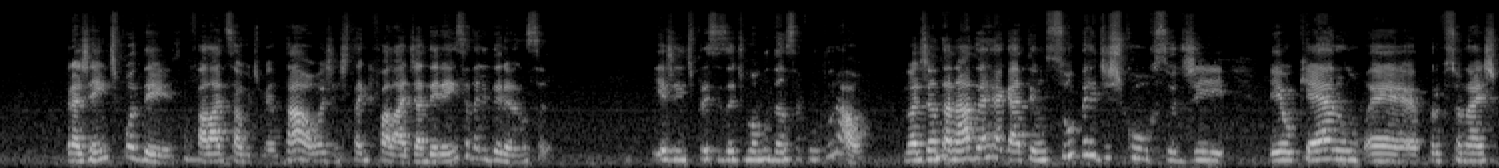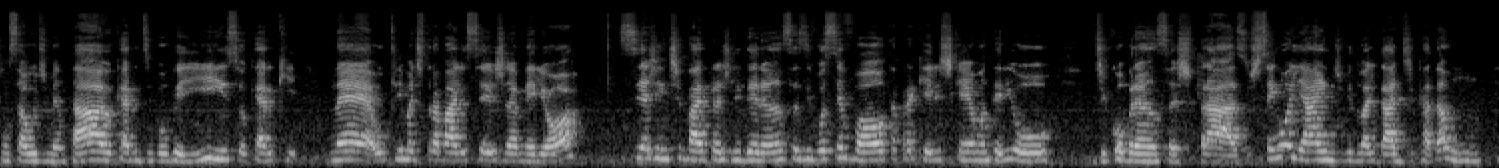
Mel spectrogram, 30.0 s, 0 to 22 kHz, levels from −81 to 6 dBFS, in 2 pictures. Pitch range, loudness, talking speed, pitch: 180-215 Hz, -24 LUFS, 160 wpm, 195 Hz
